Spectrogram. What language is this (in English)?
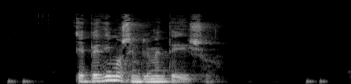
Galician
